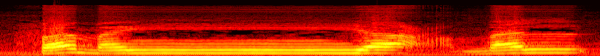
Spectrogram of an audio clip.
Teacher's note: نون ساکن کے بعد جب یا آتا ہے تو ادغام غننے کے ساتھ کرتے ہیں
